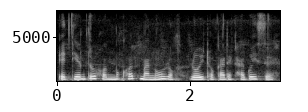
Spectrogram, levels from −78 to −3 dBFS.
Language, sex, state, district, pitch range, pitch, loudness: Assamese, female, Assam, Sonitpur, 235-255 Hz, 245 Hz, -15 LUFS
